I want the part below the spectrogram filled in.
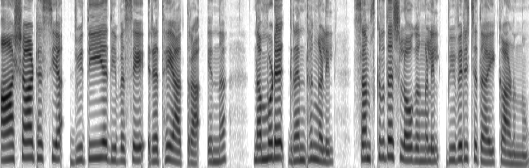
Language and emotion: Malayalam, neutral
